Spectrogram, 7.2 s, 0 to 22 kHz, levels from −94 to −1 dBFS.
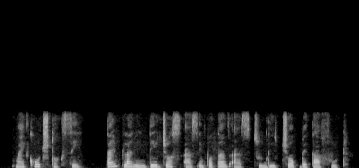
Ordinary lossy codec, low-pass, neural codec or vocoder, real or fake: none; 7.2 kHz; none; real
